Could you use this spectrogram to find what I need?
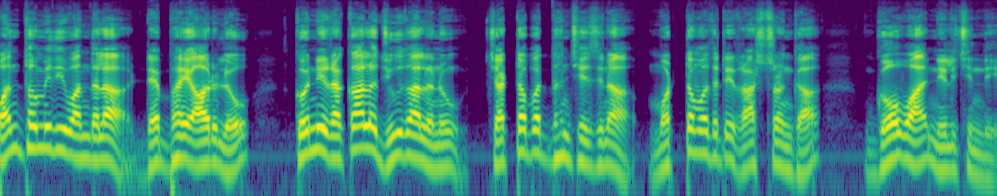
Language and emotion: Telugu, neutral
